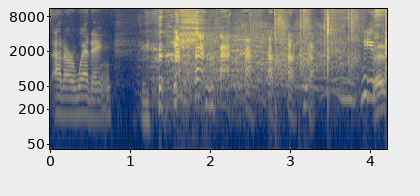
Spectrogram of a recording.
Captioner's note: laughter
